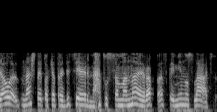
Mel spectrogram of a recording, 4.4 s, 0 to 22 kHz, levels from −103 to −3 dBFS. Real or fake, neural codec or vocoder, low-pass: real; none; 3.6 kHz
